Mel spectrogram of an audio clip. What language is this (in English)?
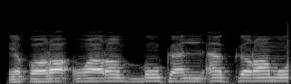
Arabic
